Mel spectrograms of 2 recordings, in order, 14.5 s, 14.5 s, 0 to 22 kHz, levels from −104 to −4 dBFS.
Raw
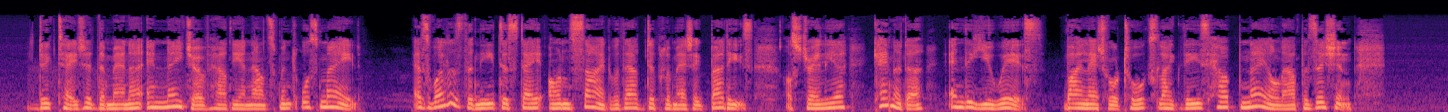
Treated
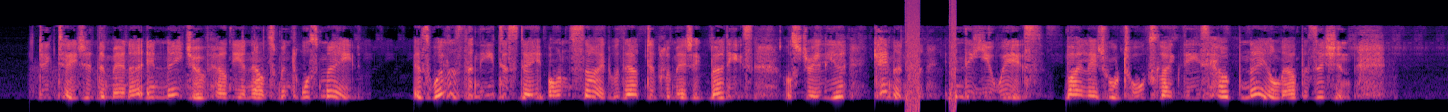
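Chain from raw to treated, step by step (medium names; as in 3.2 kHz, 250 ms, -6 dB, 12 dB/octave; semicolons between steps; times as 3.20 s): FFT band-pass 510–8300 Hz; gate -55 dBFS, range -14 dB; on a send: feedback echo behind a high-pass 219 ms, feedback 61%, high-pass 4.8 kHz, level -20.5 dB; 9.05–9.56 s: on the sum: integer overflow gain 30.5 dB; gain riding within 3 dB 0.5 s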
